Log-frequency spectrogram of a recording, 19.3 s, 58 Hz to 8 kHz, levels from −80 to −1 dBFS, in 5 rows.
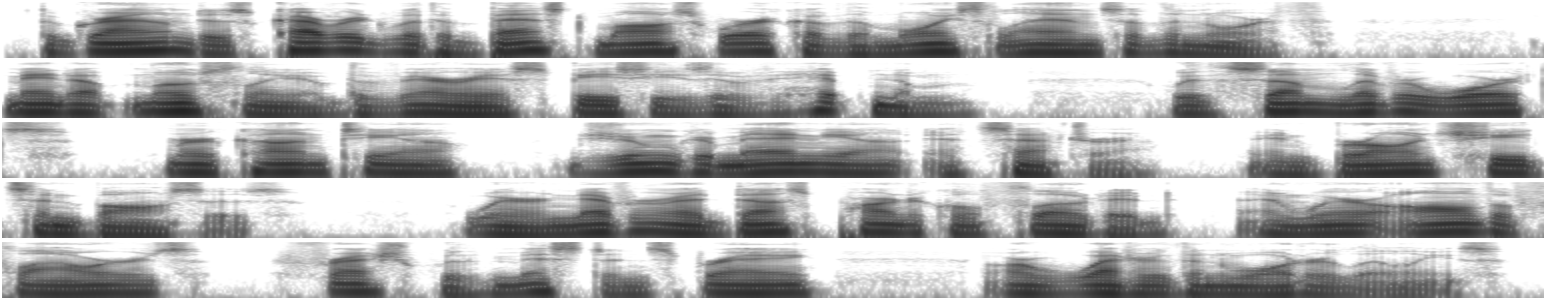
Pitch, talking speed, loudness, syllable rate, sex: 90 Hz, 175 wpm, -22 LUFS, 5.0 syllables/s, male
